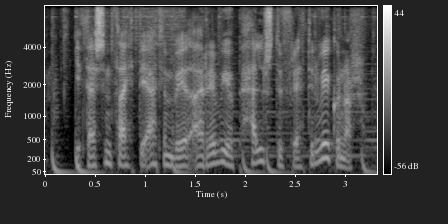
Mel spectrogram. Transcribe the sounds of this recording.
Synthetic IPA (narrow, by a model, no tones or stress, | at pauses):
iθɛsːɪmθajht̪ɪʔajht̪lʏmvɪða̰ðrɪvjaʏhphɛlst̪ʏfɾjɛht̪ɪɾvɪːkʏna̰ɾ̥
